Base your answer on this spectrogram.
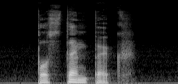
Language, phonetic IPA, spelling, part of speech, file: Polish, [pɔˈstɛ̃mpɛk], postępek, noun, Pl-postępek.ogg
